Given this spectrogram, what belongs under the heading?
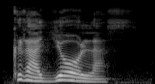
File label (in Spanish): "crayolas", M; JUGUETES; AppLenguaje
